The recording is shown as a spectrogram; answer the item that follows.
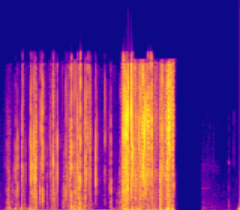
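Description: Thin polythene sleeve crinkling and rustling as it is opened and pulled off a notebook, louder about a second in, then cut off abruptly.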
